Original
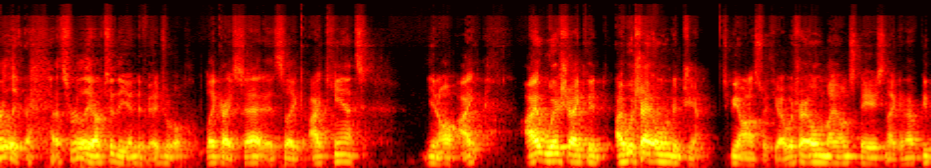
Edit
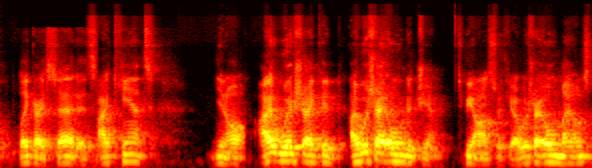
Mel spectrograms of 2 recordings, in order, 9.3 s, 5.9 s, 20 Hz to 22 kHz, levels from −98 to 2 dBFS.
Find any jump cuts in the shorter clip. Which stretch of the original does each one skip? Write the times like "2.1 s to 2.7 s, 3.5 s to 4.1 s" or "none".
2.8 s to 3.1 s, 4.5 s to 5.1 s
